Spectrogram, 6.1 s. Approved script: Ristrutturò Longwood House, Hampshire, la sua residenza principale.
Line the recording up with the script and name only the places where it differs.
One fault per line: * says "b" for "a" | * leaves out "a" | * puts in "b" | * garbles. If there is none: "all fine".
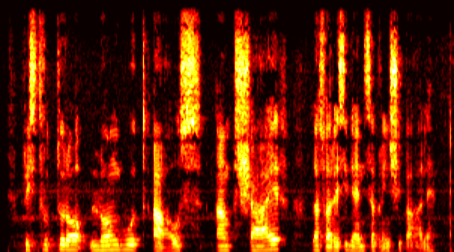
all fine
